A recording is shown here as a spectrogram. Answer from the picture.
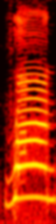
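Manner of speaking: loud, high shout; yell. Acted. Elijah yells to his pets to run. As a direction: yell it to make them run. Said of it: "yelled Elijah".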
